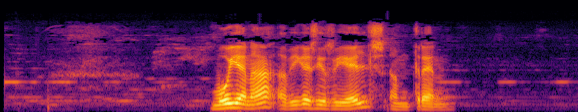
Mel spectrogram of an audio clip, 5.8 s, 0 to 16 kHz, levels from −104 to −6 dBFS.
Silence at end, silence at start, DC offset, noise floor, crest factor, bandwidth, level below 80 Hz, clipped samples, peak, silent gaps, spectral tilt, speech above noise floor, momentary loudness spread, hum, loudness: 1.3 s; 0.05 s; under 0.1%; -56 dBFS; 20 dB; 7.6 kHz; -62 dBFS; under 0.1%; 0 dBFS; none; -4.5 dB/octave; 39 dB; 14 LU; none; -17 LUFS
